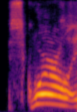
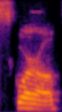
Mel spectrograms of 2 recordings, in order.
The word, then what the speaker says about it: squirrel: Yeah, well, how you say it is squirrel. Squirrel. It's kind of like squirrel, like one squirrel.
